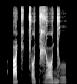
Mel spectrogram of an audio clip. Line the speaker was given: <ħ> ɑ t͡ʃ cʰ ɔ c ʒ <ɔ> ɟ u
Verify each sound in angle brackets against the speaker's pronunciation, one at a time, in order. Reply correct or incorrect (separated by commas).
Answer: incorrect, correct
